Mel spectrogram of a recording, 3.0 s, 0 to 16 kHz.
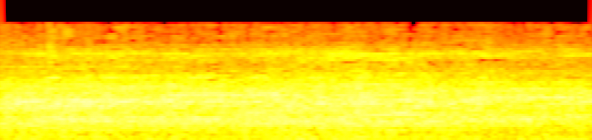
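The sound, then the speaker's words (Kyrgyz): A dense, constant din of about a thousand hens comes from wire cages, four birds to each, in a poultry farm built from metal containers. Clucks and calls blur into a steady, unbroken wash. “Ферма өзү 3 темир контейнерден куралган. Ичиндеги 1000 тоок 2 катарга бөлүнгөн. Ар бир торчого 4 тоок жайгаштырылган.”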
